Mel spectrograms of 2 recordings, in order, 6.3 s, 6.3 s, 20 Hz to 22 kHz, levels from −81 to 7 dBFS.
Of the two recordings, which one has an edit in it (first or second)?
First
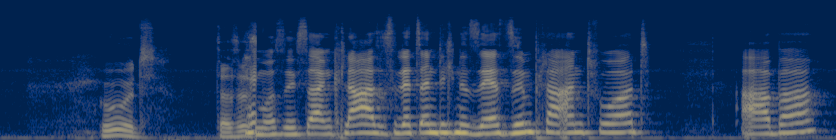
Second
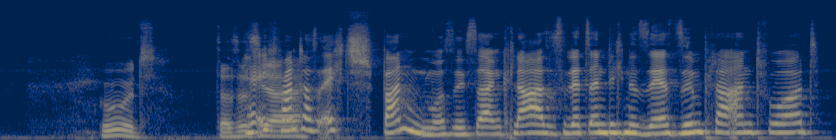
first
